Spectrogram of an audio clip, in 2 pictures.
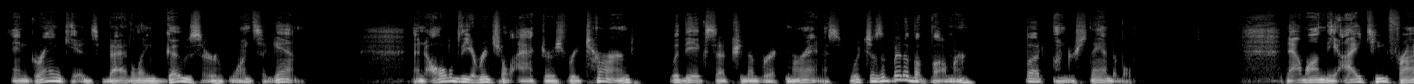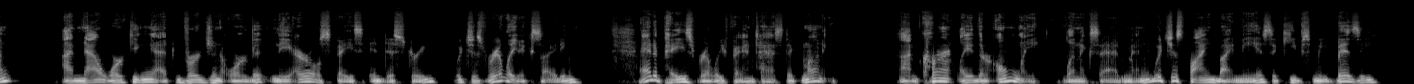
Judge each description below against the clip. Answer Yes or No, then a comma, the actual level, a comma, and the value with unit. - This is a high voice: No, low, 110 Hz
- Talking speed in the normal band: Yes, average, 145 wpm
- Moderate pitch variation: No, wide, 7.7 semitones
